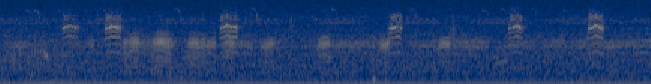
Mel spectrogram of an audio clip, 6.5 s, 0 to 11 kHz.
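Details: A single adult male pin-tailed sandgrouse, out of its usual steppe habitat, at Tancat de Milia reserve in l'Albufera, Spain, late spring, 1 June 2013. Nasal buzzy notes mix with sharper higher chevron-shaped calls in irregular bursts over a constant hiss.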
